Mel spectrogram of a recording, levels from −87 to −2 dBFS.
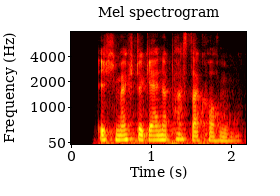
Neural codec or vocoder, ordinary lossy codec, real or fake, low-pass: codec, 16 kHz, 4.8 kbps, FACodec; none; fake; none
